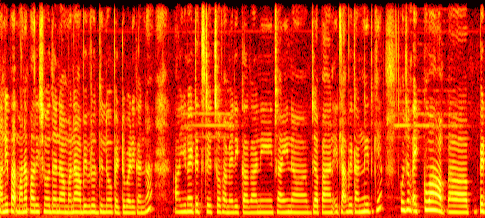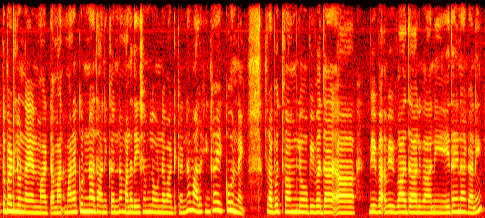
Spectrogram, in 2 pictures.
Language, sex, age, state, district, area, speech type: Telugu, female, 18-30, Telangana, Hanamkonda, urban, spontaneous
